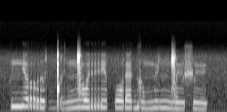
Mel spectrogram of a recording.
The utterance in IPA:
nʲ ɔ˦ r ɯ˨ ɡ͡ǃ ɘ˨ ŋ͡ǀ o˦ rʲ ɘ˦˨ p o˦ ɾ ɛ˦ ɡ ɯ˨ m y˦ ŋ͡ǀ y˨ ʃ y˨

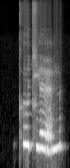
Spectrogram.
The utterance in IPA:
kʰ ɤ˥ t͡ɕ j ɛ̰˨˩˦ n

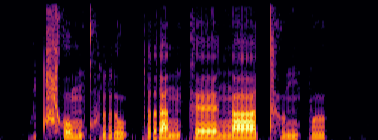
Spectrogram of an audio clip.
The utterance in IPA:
t͡ɕʰ o˨˩ m kʰ r u˨˩ ʔ p r a˦˥ n k ɛː˩˦ ŋ aː˧ tʰ ɯ˩˦ ŋ p ɯ˦˥ k̚

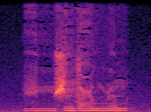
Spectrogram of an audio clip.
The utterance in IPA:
v yː ʃ əː lʲ ʕ u m ɭ ə̃ m

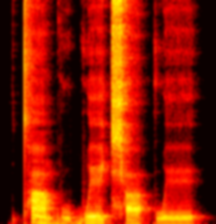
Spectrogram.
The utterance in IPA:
t̪ʰ ã˥˧ b u˨˩ b w e˦ t͡ɕʰ a˨ ʔ k w e˧

